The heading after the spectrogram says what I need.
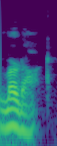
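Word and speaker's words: Murdaugh: a really good podcast Murdoch murders podcast but it's spelled m-u-r-d-a-u-g-h like Merv doll but in the low country of South Carolina they pronounce it Murdoch crazy so um where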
